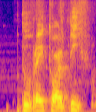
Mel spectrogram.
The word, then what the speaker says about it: Duvernay-Tardif: It's a French-Canadian name, Laurent Duvernay-Tardif. I think that's how you pronounce it. Duvernay-Tardif.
